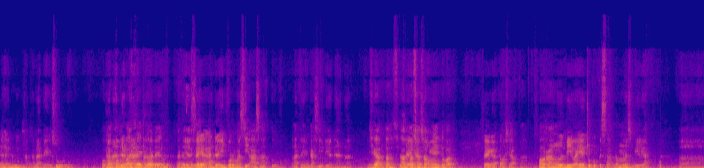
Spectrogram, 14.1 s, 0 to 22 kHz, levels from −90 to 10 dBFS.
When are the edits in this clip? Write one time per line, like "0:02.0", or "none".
0:13.1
